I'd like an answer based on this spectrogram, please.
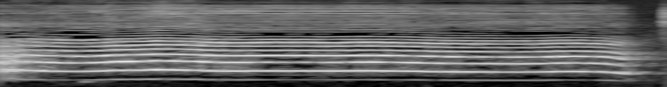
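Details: A Siberian husky, screaming in a face-off with a French bulldog, gives one long, steady, nasal howling scream that holds its pitch for about three seconds.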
